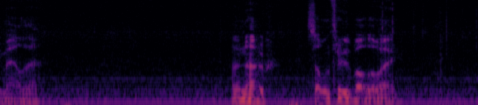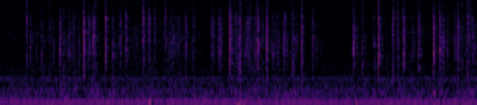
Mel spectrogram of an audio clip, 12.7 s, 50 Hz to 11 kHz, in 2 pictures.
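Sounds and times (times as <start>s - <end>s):
steady low electrical hum: 0.0s - 12.7s
speech: 3.1s - 5.4s
computer keyboard typing: 6.7s - 12.7s.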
